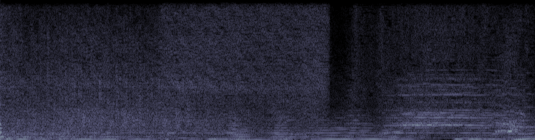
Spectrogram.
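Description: Cartoon background music with a steady beat over the rushing hiss of water spraying hard from a hose.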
